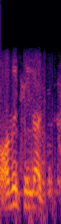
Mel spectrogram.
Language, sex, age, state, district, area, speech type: Bengali, male, 30-45, West Bengal, Darjeeling, rural, conversation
